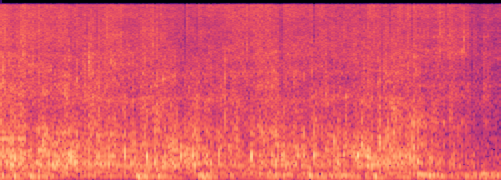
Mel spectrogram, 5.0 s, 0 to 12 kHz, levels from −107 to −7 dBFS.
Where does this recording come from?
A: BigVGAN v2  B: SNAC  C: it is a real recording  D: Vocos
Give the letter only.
B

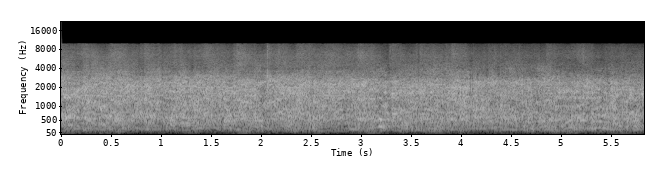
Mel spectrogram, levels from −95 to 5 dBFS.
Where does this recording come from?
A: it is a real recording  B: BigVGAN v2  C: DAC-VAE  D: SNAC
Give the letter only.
D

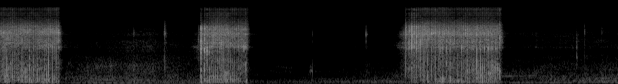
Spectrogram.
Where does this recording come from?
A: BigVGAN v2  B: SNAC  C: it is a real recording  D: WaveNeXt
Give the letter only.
B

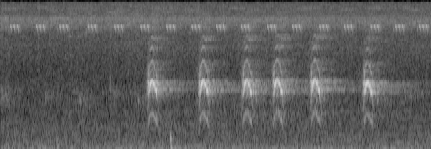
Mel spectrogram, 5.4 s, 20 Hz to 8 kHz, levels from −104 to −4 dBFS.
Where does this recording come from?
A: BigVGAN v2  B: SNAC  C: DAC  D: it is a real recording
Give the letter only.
D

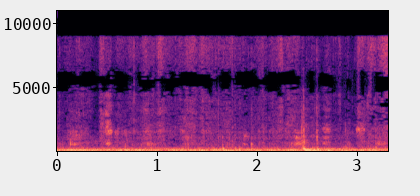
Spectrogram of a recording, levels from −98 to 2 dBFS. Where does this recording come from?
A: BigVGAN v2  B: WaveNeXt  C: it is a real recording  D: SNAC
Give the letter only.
C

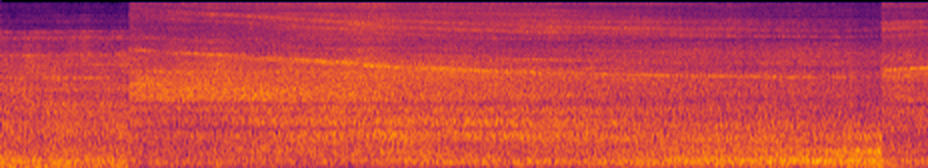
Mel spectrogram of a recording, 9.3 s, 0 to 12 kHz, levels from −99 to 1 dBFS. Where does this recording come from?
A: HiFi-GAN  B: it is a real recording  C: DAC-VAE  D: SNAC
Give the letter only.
B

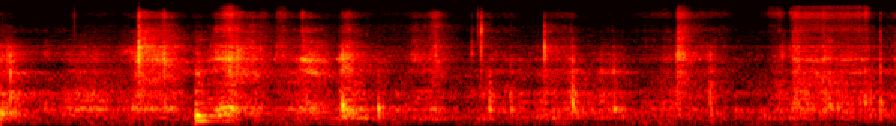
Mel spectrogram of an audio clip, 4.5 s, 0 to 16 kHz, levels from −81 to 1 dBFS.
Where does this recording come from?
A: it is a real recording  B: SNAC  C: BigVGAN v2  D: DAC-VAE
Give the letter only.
B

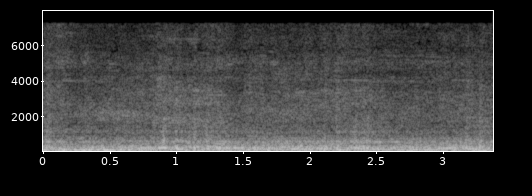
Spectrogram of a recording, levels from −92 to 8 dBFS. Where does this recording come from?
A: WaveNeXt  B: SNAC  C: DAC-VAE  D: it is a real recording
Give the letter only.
D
